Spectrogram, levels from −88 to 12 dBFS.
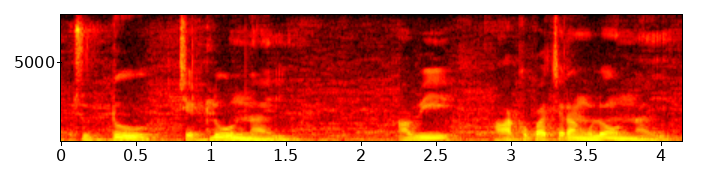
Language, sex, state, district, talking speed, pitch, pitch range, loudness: Telugu, male, Telangana, Mahabubabad, 100 wpm, 120 Hz, 115-130 Hz, -18 LUFS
